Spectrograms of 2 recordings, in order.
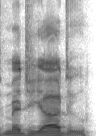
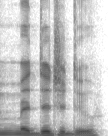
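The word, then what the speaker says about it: Magbegor: Oh, I butchered her name is Mejiadu. I said Medigidu.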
